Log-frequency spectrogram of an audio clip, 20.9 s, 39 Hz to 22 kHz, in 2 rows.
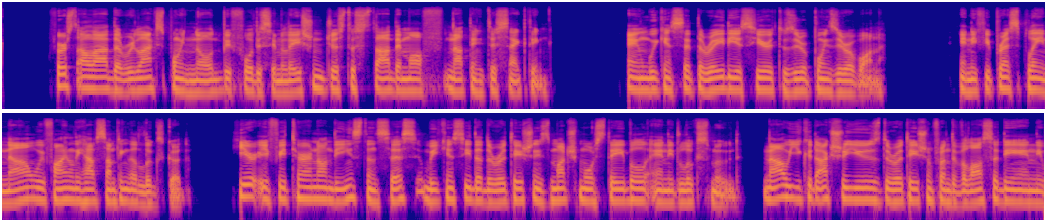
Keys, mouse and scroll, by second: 0.5 shift+a, 3.3-5.3 drag, 6.7 middle click, 7.5-8.6 drag, 9.5 space, 12.7 space, 12.8 click, 13.7 click, 14.7 m, 15.2 middle click, 16.1 space.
